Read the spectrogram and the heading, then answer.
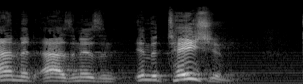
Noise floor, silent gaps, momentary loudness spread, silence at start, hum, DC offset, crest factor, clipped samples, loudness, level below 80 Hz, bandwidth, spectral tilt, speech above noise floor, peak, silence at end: -53 dBFS; none; 19 LU; 0 s; none; under 0.1%; 22 dB; under 0.1%; -21 LUFS; -60 dBFS; 15.5 kHz; -2.5 dB/octave; 30 dB; -2 dBFS; 0.7 s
